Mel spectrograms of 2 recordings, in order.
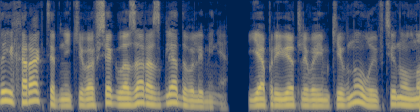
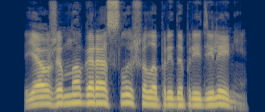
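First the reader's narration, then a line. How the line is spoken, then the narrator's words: Skeptical snort. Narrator (Russian): хмыкнул я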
